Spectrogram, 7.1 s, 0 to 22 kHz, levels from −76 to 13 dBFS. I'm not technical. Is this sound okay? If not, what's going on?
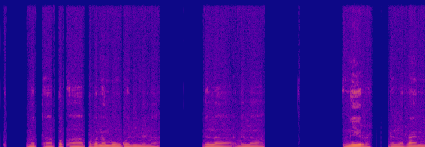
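No, it isn't quite right. All the way through the speech there's a gritty, grainy roughness clinging to the voice, and it rises and falls with the talking itself rather than sitting underneath as a steady hiss. That's the signature of low bit depth without dither: the sound is likely stored with only about 6 bits, so every level gets rounded to a coarse step. Quieter bits of speech sound sandpapery and may sputter or fade into silence.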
